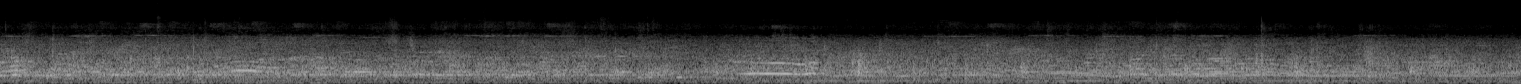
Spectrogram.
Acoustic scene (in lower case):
subway station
